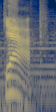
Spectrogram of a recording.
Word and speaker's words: Gaap: so kind of like you pronounce it like garb from one piece just leave the r out garb god like it's like there's a gap but then there's an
